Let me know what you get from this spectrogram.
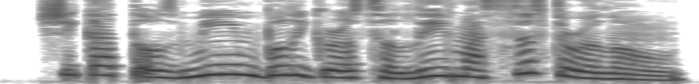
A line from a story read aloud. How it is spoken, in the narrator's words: Dion exclaimed in a loud, childish voice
